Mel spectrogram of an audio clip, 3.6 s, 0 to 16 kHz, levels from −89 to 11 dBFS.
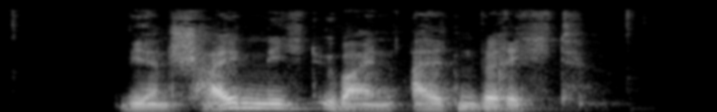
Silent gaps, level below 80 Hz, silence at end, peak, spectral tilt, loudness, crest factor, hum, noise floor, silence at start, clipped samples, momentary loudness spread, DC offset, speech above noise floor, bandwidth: none; -52 dBFS; 0.75 s; -2 dBFS; -6.5 dB/octave; -20 LUFS; 18 dB; none; -82 dBFS; 0.6 s; under 0.1%; 11 LU; under 0.1%; 63 dB; 11.5 kHz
